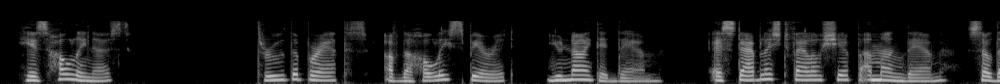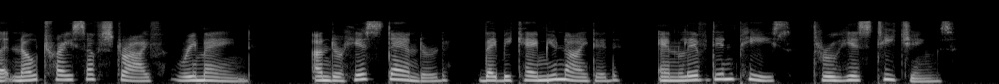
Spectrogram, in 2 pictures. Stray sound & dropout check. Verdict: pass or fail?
pass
